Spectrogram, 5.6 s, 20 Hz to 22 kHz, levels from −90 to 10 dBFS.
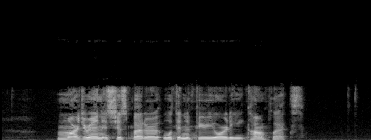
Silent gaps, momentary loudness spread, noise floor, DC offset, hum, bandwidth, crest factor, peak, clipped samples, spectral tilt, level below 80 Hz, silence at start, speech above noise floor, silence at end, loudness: none; 13 LU; -70 dBFS; under 0.1%; none; 8.8 kHz; 16 dB; -2 dBFS; under 0.1%; -4.5 dB/octave; -60 dBFS; 0.85 s; 54 dB; 1.05 s; -16 LUFS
